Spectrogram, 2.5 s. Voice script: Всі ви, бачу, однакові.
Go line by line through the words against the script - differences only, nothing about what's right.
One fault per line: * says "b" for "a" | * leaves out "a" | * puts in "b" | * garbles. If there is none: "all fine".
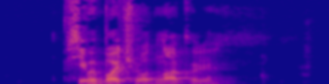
all fine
